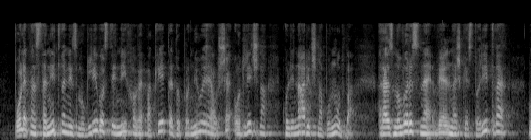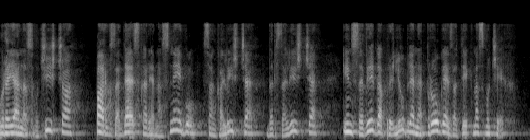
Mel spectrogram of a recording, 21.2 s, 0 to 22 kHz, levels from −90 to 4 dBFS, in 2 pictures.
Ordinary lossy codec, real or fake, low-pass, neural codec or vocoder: AAC, 48 kbps; fake; 10.8 kHz; codec, 24 kHz, 3 kbps, HILCodec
